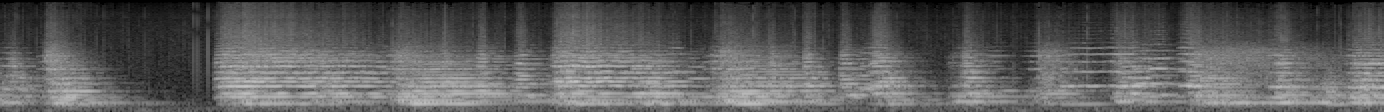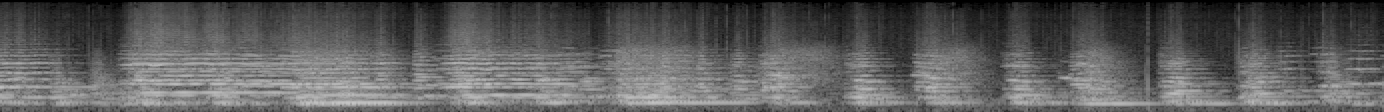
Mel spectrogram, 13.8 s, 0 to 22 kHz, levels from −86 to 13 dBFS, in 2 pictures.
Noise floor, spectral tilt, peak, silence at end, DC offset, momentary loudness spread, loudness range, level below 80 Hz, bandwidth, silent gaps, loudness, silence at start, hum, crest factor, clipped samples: -39 dBFS; -3 dB/octave; 0 dBFS; 0 s; under 0.1%; 9 LU; 4 LU; -52 dBFS; over 20 kHz; none; -16 LUFS; 0 s; none; 16 dB; under 0.1%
